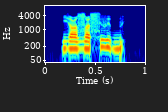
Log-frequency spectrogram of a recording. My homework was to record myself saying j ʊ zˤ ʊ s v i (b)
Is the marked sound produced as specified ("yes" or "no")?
yes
